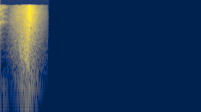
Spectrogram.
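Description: A brief swoosh sound effect from a logo animation, fading out about half a second in, then total silence.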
